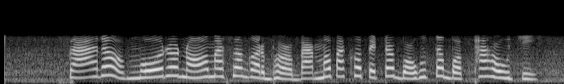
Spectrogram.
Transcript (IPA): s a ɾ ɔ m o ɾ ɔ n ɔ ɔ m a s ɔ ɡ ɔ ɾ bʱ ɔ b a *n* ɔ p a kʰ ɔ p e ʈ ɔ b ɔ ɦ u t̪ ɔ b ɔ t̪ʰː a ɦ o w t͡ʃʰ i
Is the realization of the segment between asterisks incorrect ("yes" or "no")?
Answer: yes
